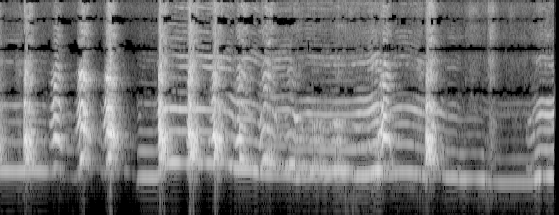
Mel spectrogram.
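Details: Pet Boston terrier mix singing, opening with a run of short, yelping howls that break into a long, wavering howl. The howl slides gently downward, then ends with a brief rising note.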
